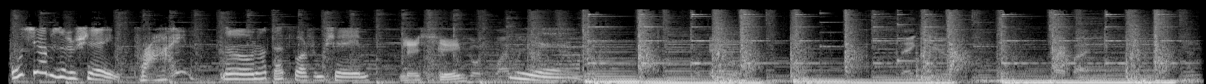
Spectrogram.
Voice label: mic was hot during intro part of phone conversation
